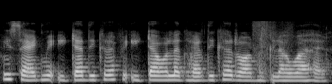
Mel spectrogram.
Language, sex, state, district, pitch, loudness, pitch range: Hindi, female, Chhattisgarh, Kabirdham, 200 Hz, -18 LUFS, 185-210 Hz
